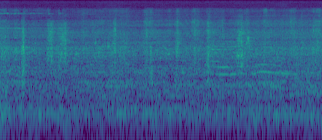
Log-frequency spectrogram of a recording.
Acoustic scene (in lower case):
park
